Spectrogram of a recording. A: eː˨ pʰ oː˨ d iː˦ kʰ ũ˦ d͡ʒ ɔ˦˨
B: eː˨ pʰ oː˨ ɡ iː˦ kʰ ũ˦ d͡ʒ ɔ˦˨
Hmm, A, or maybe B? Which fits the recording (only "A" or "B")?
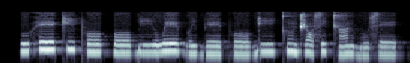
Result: B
